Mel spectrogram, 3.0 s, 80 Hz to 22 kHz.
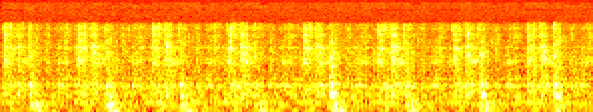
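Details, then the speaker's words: Brother Innovis A150 sewing six layers of denim at 4 mm stitch length: regular dull thumps about three per second as each needle stroke punches through, but it feeds smoothly and stitches look fine. "It's a bit thumpy. But we're okay. It's going through very smoothly."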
